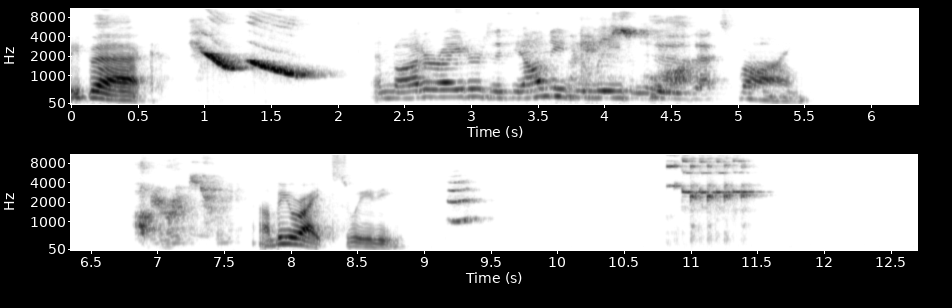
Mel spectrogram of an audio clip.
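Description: A parrot whistles sharply.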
